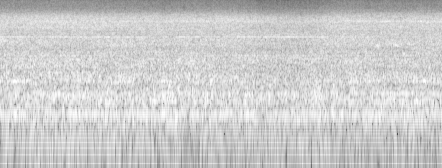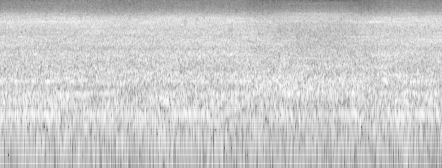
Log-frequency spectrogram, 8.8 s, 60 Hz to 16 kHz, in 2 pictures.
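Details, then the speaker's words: Hoover Elite vacuum motor with brand new bearings, fitted to a Futura and run 10 minutes: steady loud high-pitched air rush with even motor hum, no rattle or bearing growl; healthy normal run. "I had the thing running for 10 minutes, seems to sound fine to me. Don't know why it would sound bad anyway, got brand new bearings in it."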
